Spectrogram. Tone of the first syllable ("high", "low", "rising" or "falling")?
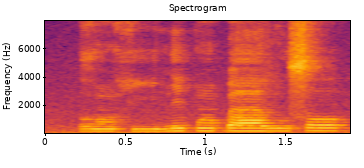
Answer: low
